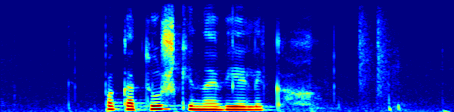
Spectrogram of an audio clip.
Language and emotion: Russian, neutral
